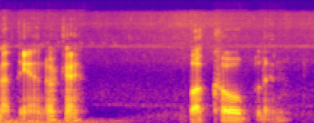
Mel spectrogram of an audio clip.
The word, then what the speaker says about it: Bokoblin: Bokoblim. Oh, somebody says an M at the end. Okay. Bokoblin. It's interesting reading pronunciations out.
